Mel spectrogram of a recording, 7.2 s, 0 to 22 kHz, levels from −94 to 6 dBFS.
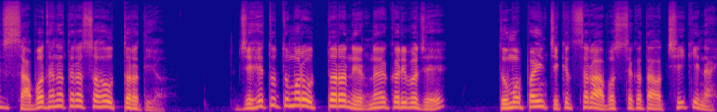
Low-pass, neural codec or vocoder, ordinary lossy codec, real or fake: none; none; none; real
